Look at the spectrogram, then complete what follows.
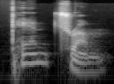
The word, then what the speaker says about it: tantrum: Pronunciation, use the short ah sound, tantrum. The tr makes a ch sound like chicken. Tan-ch plus the r, ch. Tantrum. The last vowel is a short sound like cup and up. Together, tantrum.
